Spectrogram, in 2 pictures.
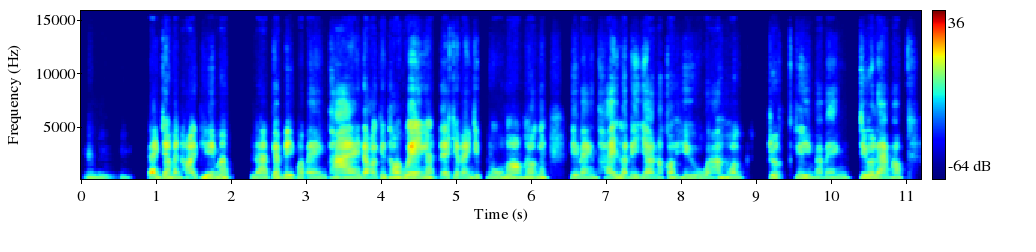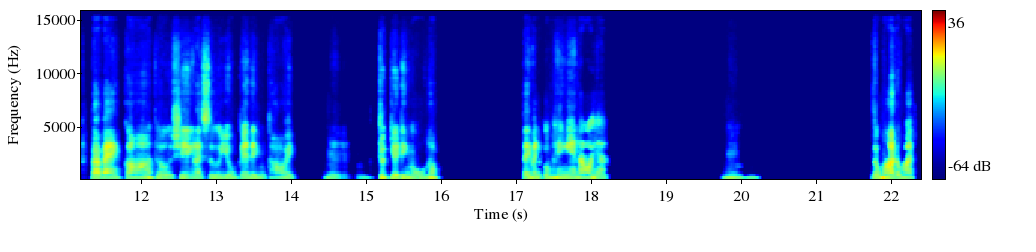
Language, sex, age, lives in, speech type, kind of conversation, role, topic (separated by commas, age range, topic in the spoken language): Vietnamese, female, 45-49, Vietnam, conversation, podcast, host, Bạn làm gì để ngủ ngon hơn mỗi đêm?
